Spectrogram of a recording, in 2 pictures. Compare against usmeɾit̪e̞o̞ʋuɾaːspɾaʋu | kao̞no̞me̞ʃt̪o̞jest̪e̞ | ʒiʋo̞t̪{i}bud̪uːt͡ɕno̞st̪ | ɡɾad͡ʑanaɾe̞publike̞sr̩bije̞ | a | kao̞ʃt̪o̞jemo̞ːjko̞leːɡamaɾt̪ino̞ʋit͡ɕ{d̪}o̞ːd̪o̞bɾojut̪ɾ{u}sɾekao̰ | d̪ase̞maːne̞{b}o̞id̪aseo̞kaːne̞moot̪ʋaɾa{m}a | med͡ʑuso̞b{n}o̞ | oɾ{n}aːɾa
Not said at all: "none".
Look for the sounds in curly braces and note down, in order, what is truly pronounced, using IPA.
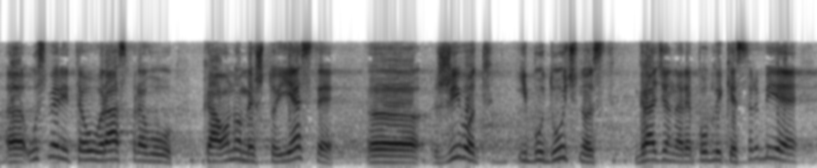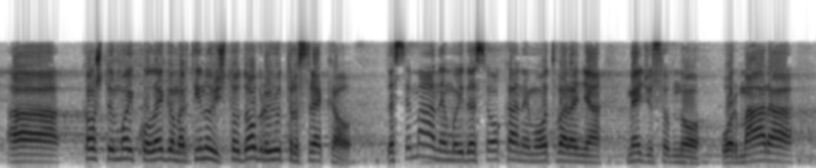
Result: i, t̪, o, m, ɲ, n, m

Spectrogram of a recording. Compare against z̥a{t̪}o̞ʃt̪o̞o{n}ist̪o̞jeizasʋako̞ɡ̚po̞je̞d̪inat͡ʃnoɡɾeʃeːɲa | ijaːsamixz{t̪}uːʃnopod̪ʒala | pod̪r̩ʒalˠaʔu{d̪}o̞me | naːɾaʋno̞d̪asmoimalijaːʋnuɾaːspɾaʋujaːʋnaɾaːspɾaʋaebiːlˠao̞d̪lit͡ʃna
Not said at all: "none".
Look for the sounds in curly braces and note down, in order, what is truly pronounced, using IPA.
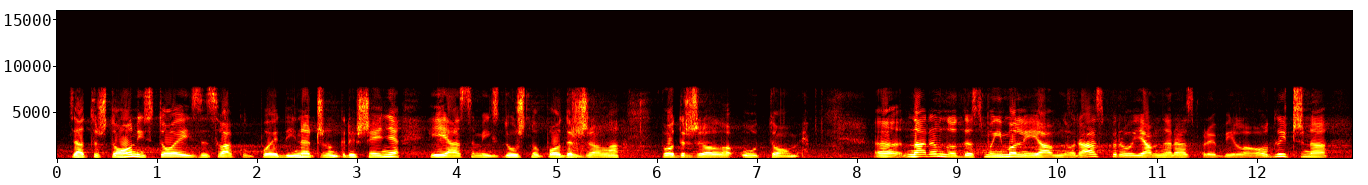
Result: t̪, n, d̪, t̪

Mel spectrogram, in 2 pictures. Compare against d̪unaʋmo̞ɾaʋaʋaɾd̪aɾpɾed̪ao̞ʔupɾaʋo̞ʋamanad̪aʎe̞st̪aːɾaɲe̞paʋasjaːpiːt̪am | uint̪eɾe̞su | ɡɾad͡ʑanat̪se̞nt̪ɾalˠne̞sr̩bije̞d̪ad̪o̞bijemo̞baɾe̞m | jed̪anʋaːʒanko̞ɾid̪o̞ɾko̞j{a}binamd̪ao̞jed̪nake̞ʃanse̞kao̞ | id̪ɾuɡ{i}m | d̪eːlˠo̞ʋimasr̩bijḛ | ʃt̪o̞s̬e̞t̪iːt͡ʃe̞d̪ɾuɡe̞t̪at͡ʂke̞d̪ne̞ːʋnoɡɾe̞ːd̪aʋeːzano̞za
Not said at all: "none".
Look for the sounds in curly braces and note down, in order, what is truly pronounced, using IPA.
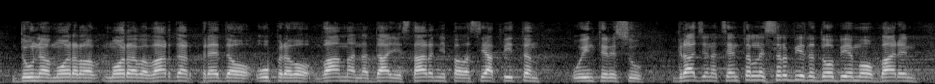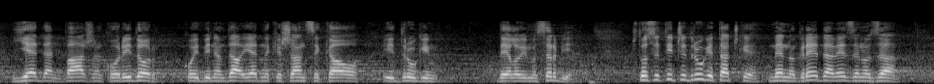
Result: i, i

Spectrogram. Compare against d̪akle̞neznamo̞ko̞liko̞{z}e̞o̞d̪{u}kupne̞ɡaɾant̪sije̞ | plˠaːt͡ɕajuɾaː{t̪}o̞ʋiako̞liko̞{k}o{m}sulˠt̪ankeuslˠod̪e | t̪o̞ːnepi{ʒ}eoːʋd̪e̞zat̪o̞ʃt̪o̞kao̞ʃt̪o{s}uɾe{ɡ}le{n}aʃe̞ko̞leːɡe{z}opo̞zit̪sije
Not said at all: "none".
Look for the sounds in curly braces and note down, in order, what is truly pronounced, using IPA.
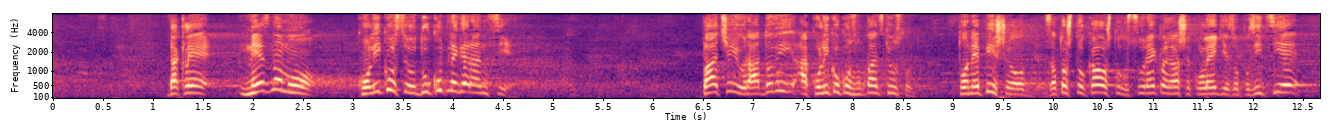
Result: s, u, d̪, k, n, ʃ, s, k, n, z

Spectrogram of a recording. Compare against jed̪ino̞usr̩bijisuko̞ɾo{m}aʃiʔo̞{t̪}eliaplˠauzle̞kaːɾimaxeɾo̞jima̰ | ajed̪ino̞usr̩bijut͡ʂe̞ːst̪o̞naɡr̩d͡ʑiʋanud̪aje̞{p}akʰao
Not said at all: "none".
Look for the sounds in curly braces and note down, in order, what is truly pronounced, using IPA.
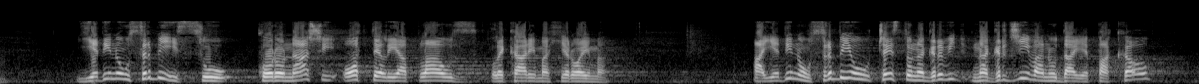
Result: n, t̪, p

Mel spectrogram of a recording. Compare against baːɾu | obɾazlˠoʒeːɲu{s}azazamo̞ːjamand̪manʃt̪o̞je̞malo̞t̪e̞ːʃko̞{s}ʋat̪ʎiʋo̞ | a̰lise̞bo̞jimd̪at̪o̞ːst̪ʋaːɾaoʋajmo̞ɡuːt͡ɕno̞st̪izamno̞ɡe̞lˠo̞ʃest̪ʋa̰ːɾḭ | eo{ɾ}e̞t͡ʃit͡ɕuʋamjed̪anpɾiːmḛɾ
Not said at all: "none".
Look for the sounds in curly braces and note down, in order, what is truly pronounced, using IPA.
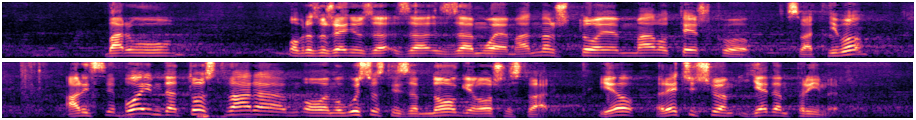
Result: z, s, ɾ

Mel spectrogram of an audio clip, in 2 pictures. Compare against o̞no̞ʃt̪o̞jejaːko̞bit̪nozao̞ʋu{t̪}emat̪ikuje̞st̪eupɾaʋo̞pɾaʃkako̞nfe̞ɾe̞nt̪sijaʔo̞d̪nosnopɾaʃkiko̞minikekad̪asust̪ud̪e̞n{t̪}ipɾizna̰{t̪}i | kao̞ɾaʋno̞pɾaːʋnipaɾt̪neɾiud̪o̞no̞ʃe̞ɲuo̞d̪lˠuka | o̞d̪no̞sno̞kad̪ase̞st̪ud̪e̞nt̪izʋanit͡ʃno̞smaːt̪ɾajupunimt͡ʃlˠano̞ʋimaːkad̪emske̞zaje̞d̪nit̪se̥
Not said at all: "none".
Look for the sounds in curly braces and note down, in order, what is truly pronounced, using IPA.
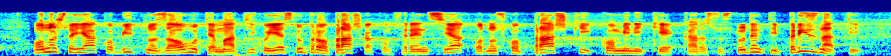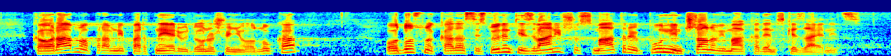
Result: t̪, t̪, t̪

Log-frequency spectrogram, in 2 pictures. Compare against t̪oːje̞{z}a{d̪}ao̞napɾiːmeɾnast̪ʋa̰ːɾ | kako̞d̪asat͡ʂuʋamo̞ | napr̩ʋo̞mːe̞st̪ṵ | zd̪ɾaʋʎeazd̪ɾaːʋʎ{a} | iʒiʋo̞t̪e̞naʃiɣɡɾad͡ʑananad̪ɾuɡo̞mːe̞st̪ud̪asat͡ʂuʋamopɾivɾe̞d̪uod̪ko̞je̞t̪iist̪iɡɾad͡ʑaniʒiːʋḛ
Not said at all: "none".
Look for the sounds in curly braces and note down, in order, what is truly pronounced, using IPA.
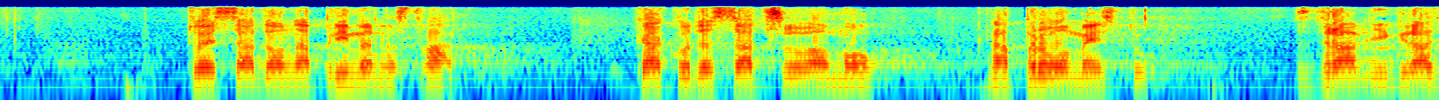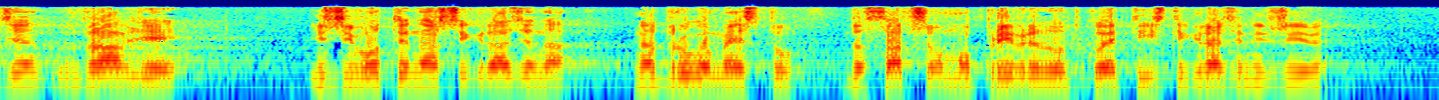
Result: s, d̪, e

